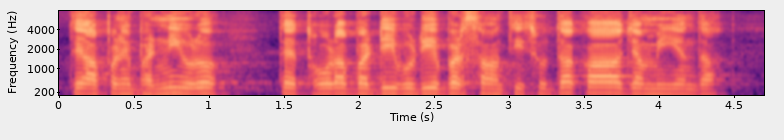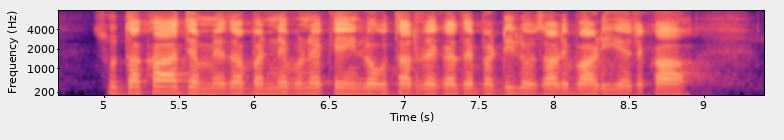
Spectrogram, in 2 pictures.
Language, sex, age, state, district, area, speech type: Dogri, male, 45-60, Jammu and Kashmir, Jammu, rural, spontaneous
